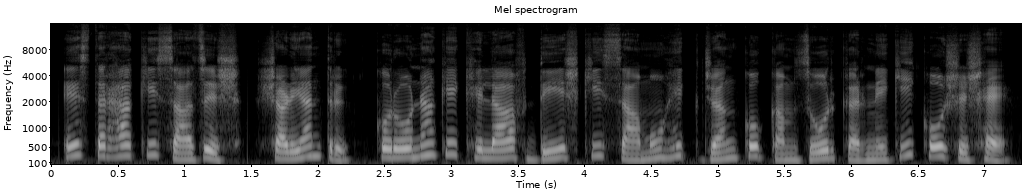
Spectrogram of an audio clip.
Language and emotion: Hindi, neutral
